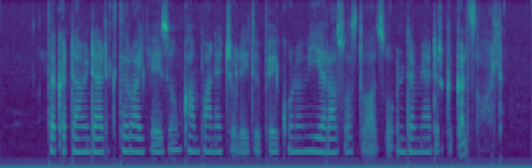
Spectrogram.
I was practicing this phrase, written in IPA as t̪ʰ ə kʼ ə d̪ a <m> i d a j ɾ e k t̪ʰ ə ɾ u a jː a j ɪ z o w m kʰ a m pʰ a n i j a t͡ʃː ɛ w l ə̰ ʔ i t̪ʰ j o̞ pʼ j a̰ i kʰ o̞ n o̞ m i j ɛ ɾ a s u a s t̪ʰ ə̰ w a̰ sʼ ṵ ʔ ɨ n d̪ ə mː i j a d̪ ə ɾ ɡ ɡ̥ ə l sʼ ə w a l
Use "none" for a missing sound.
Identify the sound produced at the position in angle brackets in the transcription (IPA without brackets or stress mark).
m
